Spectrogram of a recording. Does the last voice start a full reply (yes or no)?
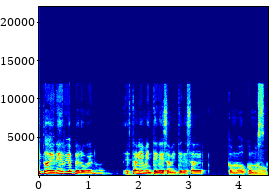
no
